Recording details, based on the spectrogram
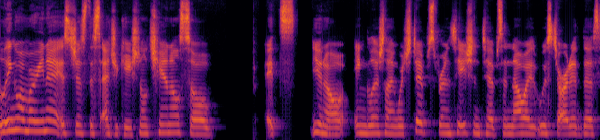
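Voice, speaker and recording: In a Russian accent, a woman speaks at a moderate pace and medium pitch with fairly even intonation, on a very clean recording with a silent background. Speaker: YouTube creator. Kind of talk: interview.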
